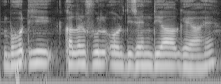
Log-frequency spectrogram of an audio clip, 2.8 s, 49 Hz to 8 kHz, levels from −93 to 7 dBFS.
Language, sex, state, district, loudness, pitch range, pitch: Hindi, male, Arunachal Pradesh, Lower Dibang Valley, -16 LUFS, 155-170 Hz, 155 Hz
